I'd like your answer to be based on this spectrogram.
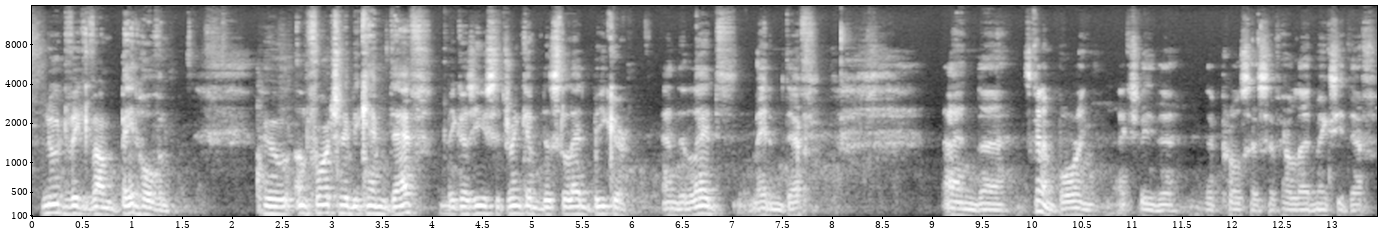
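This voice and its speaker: At a moderate pace, a man speaks at medium pitch with ordinary pitch variation and long, frequent pauses, and the room echo is audible. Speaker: molecular toxicologist, podcast host. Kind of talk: casual chat. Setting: studio.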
